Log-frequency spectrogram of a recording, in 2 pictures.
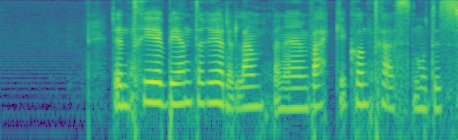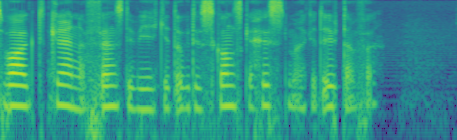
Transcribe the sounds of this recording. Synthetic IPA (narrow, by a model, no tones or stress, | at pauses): d̪̥ɛnt̪ʰɾeːbeːnt̪aɾøːd̪alampanæɾɛnvakːəɾkʰɔnt̪ʰɾast̪mʊt̪̚d̪ɛsvɑːɡt̪ɡɾøːnafœnst̪əɾvɪɾkət̪ɔkd̪ɛskɔnskahœst̪ma̰ɾkət̪ʉ̟ːt̪anfœ̰ːɾ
